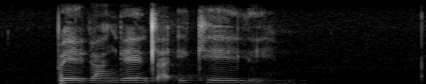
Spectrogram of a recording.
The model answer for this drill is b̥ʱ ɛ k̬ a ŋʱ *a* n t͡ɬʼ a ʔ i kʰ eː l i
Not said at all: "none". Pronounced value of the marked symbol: ɛ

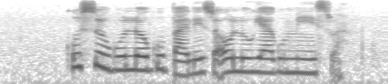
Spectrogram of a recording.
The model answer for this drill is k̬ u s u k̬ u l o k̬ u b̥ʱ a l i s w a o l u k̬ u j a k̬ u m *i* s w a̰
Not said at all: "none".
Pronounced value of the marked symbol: iː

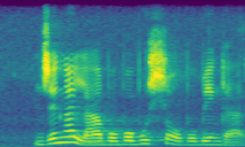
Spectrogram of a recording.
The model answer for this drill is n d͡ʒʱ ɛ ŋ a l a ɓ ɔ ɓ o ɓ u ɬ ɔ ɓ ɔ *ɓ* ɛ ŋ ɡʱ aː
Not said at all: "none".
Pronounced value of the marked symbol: ɓ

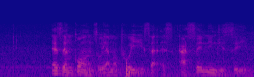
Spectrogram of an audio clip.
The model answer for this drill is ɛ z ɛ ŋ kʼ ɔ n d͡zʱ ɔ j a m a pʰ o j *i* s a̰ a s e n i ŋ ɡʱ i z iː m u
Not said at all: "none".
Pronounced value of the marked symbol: i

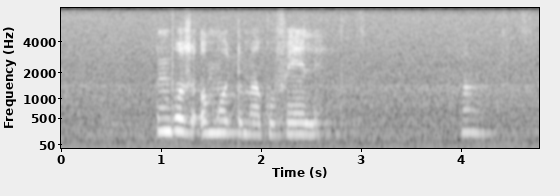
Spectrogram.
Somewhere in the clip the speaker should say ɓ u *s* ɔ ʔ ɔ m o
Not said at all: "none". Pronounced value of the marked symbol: z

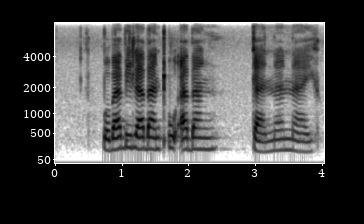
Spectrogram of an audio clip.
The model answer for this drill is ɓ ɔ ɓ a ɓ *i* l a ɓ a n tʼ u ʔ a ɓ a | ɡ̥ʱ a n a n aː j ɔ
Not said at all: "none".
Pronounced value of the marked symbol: i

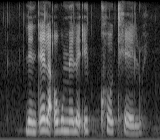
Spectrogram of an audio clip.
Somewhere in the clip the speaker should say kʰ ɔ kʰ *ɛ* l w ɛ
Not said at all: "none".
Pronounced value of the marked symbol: ɛː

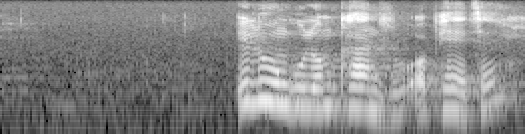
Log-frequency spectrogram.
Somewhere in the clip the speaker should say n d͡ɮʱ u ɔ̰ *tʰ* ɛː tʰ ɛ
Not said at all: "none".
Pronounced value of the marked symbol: pʰ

